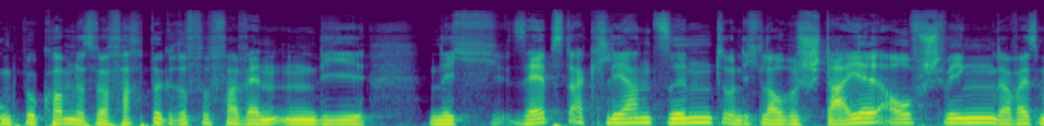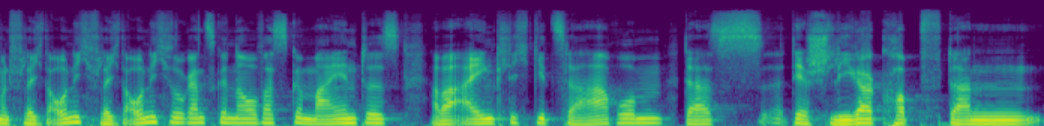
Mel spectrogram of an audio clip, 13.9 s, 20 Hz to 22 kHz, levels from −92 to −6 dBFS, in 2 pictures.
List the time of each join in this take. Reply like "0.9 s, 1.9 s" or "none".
3.4 s, 7.5 s, 9.7 s, 10.7 s, 11.4 s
